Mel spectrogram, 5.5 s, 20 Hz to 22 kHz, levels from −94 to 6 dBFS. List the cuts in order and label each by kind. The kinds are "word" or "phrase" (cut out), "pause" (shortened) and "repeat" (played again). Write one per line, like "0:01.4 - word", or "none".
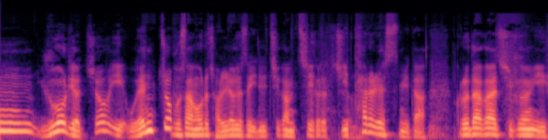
0:01.7 - word

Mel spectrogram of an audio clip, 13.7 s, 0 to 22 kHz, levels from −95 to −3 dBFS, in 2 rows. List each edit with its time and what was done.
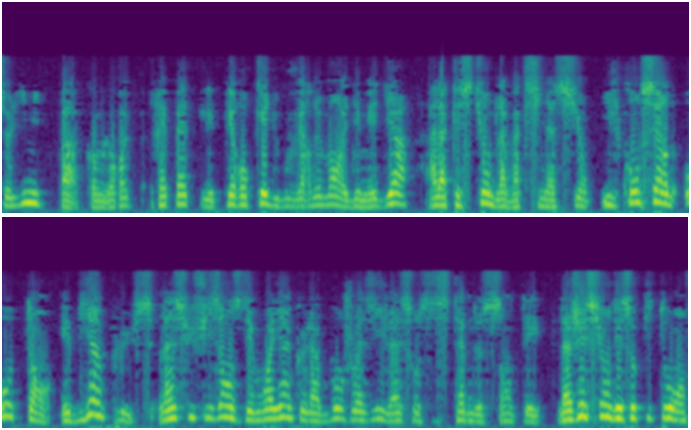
0:04.2 - pause
0:05.9 - pause
0:12.4 - pause

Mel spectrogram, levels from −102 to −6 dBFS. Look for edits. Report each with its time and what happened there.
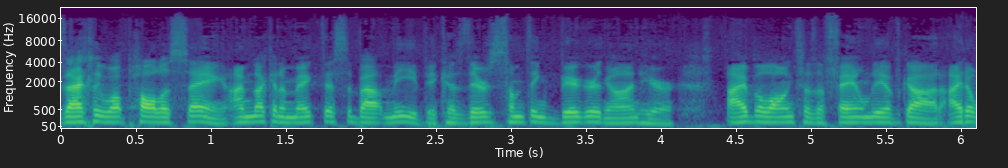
0:03.6 - phrase

